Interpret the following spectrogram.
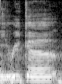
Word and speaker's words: Eureka: it's same here yeah it is uh eureka but then they turned that into uh what the katakana would be um if it was romanized as eureka is spelled and then they still pronounce it like that in the dub so it is aodeca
